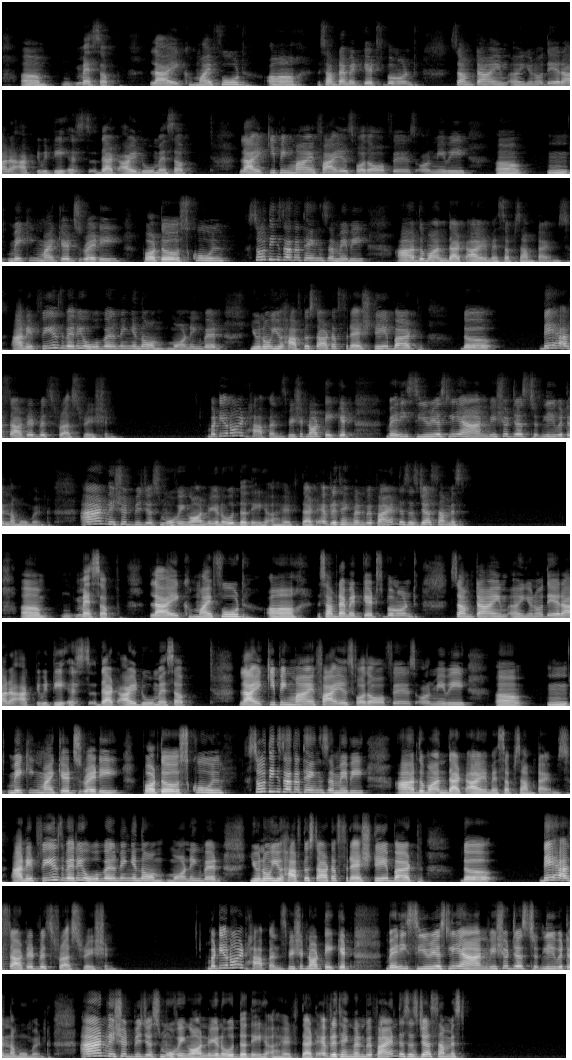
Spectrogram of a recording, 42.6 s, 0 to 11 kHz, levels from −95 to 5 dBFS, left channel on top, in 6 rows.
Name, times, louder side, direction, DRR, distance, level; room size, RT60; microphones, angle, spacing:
voice 1, 0.2-1.3 1.9-5.2 5.7-9.4 10.1-12.9 13.3-13.6 13.9-15.7 16.0-17.0 17.4-18.7 19.1-26.4 27.0-27.4 28.0-29.8 31.0-41.3, right 7 dB, 65° right, 0.5 m, -27 dB
15.5 x 5.8 x 5.8 m
head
